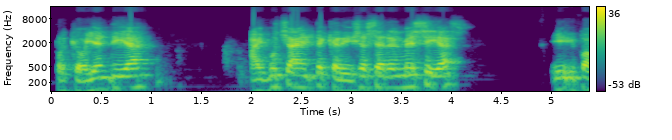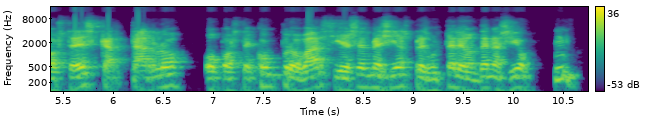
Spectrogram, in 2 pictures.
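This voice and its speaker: A man's voice: mid-range voice, a little slow, fairly bright tone. A man teaching a Bible study in a storytelling way, often repeating words as he searches for them. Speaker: Messianic Torah teacher. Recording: dull, lo-fi internet stream.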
